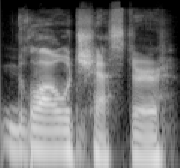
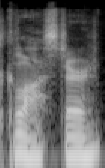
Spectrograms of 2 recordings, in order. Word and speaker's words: Gloucester: is how it's pronounced it's Gloucester it's not glester it's Gloucester please Adam please people just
